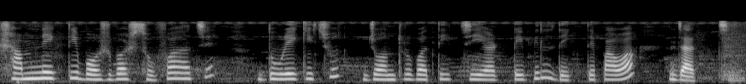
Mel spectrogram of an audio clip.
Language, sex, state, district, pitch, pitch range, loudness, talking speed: Bengali, female, West Bengal, Kolkata, 235 Hz, 220-265 Hz, -17 LUFS, 105 wpm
